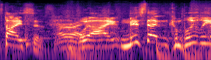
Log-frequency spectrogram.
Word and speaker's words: Tayson: just seeing ton saying it's pronounced Tyson so it's not tyon it's Tyson well I missed that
